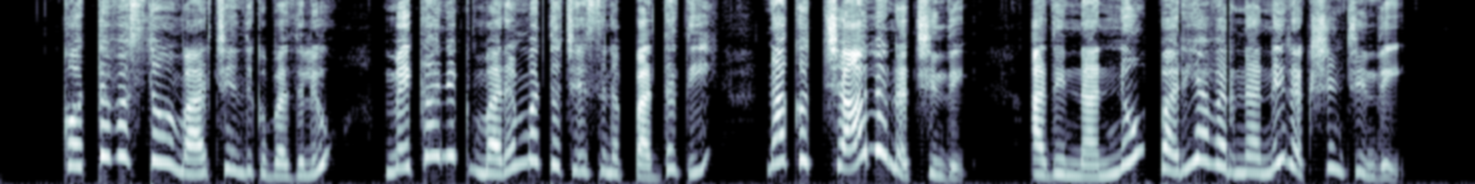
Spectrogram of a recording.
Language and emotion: Telugu, happy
